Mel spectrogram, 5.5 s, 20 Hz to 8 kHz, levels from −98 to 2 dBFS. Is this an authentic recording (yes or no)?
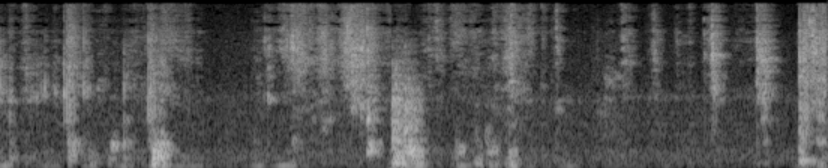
yes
